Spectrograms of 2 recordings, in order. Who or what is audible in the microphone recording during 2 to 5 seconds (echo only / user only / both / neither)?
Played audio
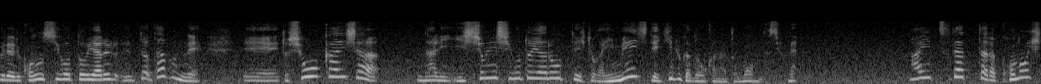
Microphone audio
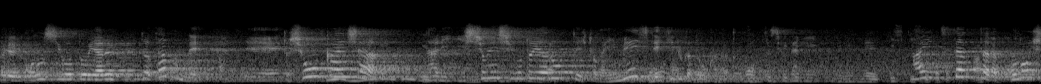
both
